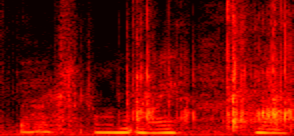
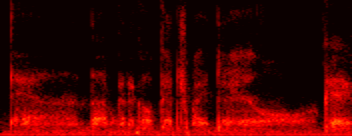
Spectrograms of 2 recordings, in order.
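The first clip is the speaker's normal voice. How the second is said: whispering dog character; 10 dB quieter than usual. Pretend. Pretend dog taking leave of the listener, whispered. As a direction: draw it out in a tiny whisper. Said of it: "whisper in your ear".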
